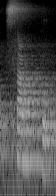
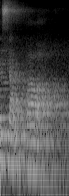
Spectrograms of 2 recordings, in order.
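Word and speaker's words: सर्प: Rupa say Sarp. Don't say Hindi word Sarpa. It is wrong.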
